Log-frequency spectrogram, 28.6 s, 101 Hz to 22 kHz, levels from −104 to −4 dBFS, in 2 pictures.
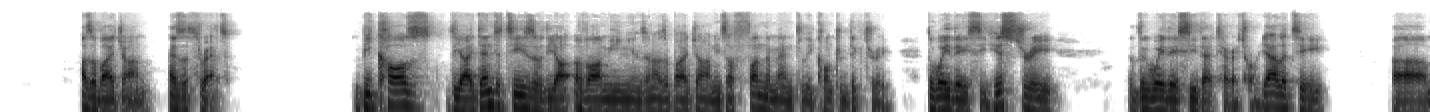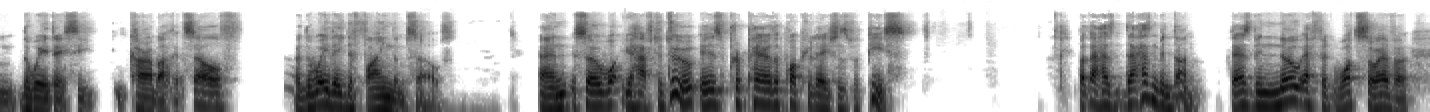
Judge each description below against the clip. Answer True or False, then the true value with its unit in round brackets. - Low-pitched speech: True (110 Hz)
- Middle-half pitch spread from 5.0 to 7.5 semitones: True (5.5 semitones)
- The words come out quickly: False (135 wpm)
